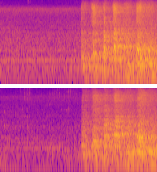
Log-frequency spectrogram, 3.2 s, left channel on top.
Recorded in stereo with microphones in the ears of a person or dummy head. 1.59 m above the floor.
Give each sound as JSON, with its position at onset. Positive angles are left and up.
{"t": 1.6, "sound": "sawing", "side_deg": 60, "distance_m": 1.6}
